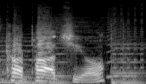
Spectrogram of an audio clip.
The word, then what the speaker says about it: Carpaccio: Car as in car, and I got a great one. Pock as in posh, which my mansion is. Cho, which rhymes with bow, which is what you got. Oh no, Chio, which rhymes with bio, which is what you got.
